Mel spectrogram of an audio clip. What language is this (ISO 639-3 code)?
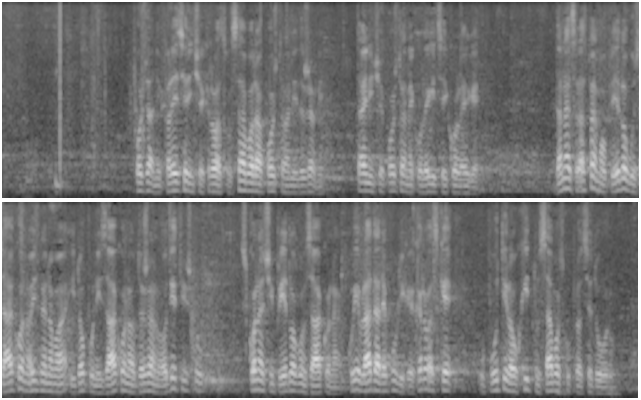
hrv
